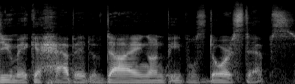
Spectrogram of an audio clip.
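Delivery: irritated, rumbling ancient dragon voice. Reading a story, the dragon asks the gnome a question: low, rumbling old dragon. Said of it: ""I'm a dragon. A very old, very annoyed dragon." / He ignored her invitation. / A very old, / Its low voice rumbled throughout what appeared to be a dank".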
